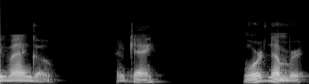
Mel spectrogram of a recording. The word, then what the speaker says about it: Van Gogh: و یه چیز دیگه، ونگوگ هست نقاشه، اونو تلفظ نکنید این فارسی ونگوگ. In English they say Van Gogh.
